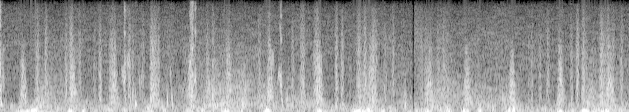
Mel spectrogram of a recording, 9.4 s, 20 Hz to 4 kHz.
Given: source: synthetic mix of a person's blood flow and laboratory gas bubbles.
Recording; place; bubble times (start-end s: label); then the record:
Doppler ultrasound of blood flow; subclavian vein
0.00-0.08 s: bubbles
0.57-0.74 s: bubbles
1.80-2.15 s: bubbles
2.48-2.62 s: bubbles
2.81-2.96 s: bubbles
3.09-3.23 s: bubbles
3.53-3.72 s: bubbles
4.04-4.33 s: bubbles
From the record:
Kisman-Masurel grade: 221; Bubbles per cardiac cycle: several, 3 to 8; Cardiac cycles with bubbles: 10 to 50%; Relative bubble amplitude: barely perceptible (0.100 to 0.250); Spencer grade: 2 (many but less than half of the cardiac periods contain bubble signals, singularly or in groups); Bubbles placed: anywhere in the cardiac cycle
